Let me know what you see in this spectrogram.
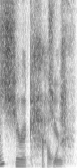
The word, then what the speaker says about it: Chiricahua: Chiricahua. – Chiricahua.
